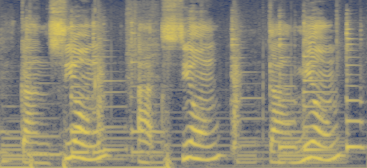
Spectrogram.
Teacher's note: son palabras con acento que son agudas, ya que se acentúan en la última sílaba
